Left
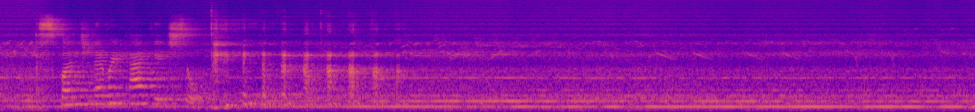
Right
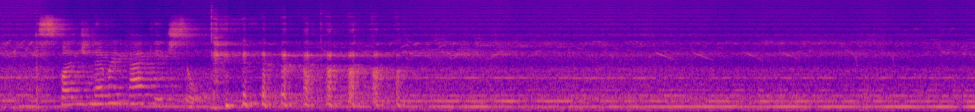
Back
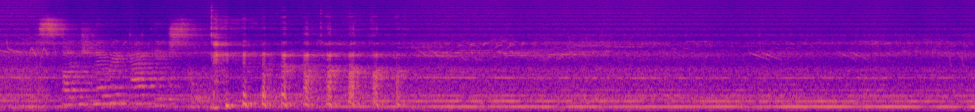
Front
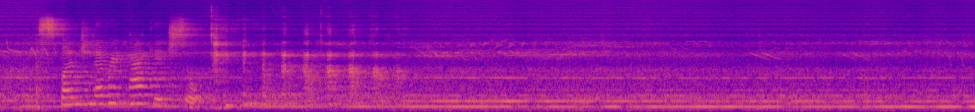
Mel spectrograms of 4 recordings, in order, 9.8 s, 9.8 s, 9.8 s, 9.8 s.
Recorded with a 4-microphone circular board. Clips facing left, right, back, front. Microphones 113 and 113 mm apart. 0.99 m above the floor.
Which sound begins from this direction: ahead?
A woman speaking, at 0.4 s.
